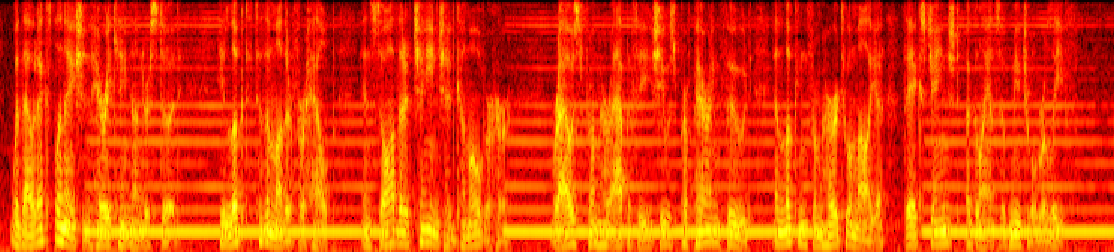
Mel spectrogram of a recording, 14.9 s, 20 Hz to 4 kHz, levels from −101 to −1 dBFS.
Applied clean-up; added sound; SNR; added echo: none; Alarm + Wind instrument, woodwind instrument; 4 dB; none.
